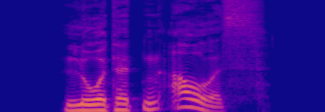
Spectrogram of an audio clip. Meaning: inflection of ausloten: 1. first/third-person plural preterite 2. first/third-person plural subjunctive II
- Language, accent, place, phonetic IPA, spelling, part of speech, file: German, Germany, Berlin, [ˌloːtətn̩ ˈaʊ̯s], loteten aus, verb, De-loteten aus.ogg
